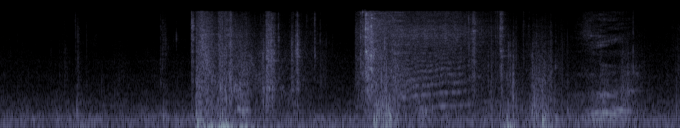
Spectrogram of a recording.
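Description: A grappling line fires and zips upward with a sharp whoosh.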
